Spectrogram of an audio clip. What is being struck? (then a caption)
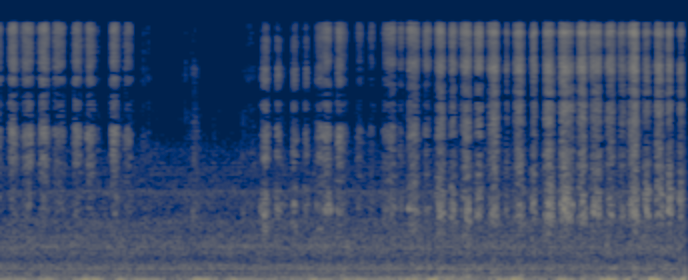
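Paper page rubbed with a wooden coloured pencil. A wooden coloured pencil rubs dense shading strokes across the page of an open paper colouring book on a wooden table, while the other hand steadies the page. Quick, bright, scratchy back-and-forth strokes come in bursts, ease off into a softer, quieter stretch near the middle, then return faster and louder to the end.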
